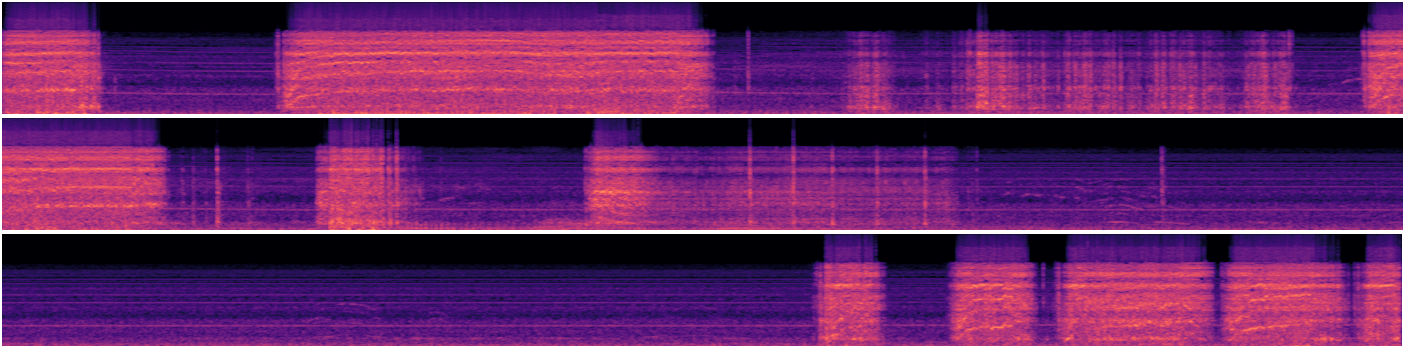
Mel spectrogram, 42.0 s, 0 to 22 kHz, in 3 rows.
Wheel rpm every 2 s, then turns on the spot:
130, 70, 220, 120, 10, 30, 20, 170, 20, 10, 20, 20, 0, 0, 0, 0, 0, 0, 50, 110, 110.
8-12 16-24 36-38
